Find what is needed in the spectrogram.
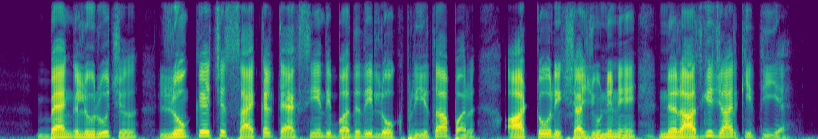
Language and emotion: Dogri, angry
